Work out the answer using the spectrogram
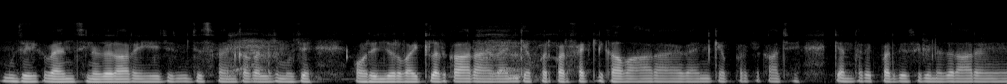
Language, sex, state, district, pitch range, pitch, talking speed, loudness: Hindi, male, Bihar, Sitamarhi, 130-140 Hz, 135 Hz, 270 wpm, -25 LUFS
